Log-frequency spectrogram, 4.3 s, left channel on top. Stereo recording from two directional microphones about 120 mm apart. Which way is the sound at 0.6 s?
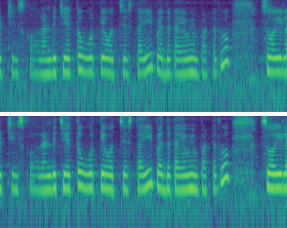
5° right (ahead or behind).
